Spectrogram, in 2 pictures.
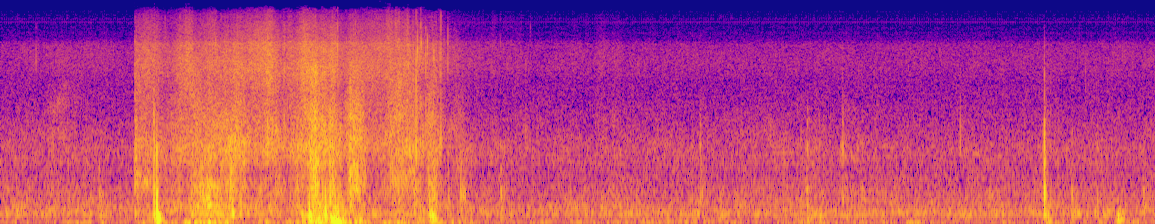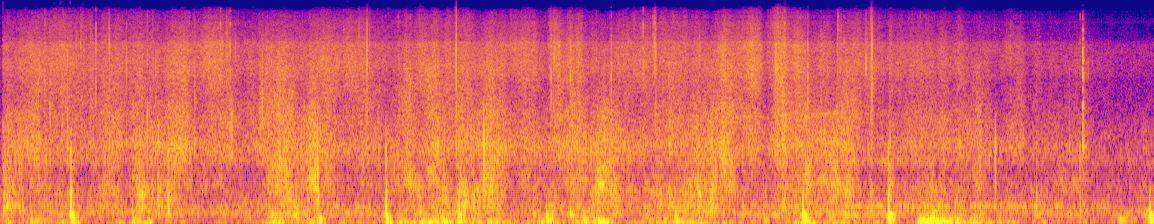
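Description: Dry grass rustles and crunches close by.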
